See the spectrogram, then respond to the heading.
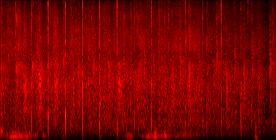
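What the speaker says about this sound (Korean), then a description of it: "큰 박수 주세요." Audience applause at a Catholic university semester-opening Mass, dense irregular clapping heard at a distance, fairly faint but continuous through the whole stretch.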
